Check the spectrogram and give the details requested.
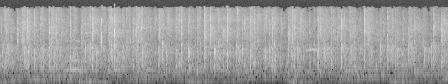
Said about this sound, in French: que je vous demande d'applaudir, s'il vous plaît, pour l'accueillir comme il se doit.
